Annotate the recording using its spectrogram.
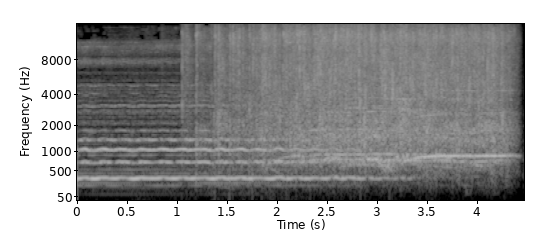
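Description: A young woman singing solo into a microphone, holding one long final note with vibrato that ends about three seconds in. Audience applause starts about a second in and carries on over and after the note.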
